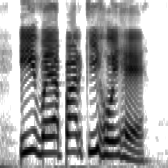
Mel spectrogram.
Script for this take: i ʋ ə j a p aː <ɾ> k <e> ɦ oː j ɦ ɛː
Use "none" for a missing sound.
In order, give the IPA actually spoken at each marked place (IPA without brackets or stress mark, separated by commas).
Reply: ɾ, i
